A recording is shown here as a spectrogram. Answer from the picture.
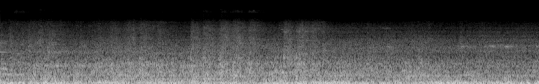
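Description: Passenger train running on the track, heard from its own coach: a steady, loud rumble of steel wheels on rail, with a few faint clacks over rail joints.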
